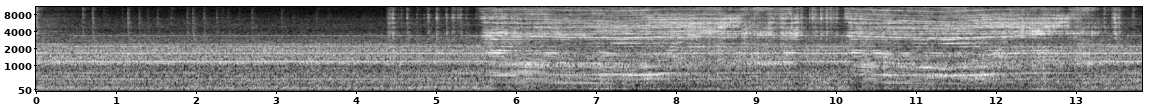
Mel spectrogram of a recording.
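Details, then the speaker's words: Old radial arm saw restored after years idle (capacitor and belt replaced, blade sharpened): even motor hum, then two smooth rasping passes through wood; normal clean, steady cutting. "but it's run on again that's the main thing and I think it does nice Square Cuts is sore and you can also do some joinery on it too and trenching Cuts as such"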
